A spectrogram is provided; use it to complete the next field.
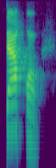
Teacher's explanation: Ta is light and qaf is heavy.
